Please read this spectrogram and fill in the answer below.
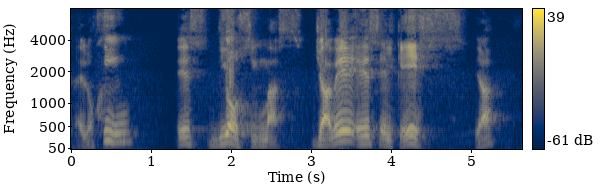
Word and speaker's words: Yahvé: Ya alguna vez he explicado que las 4 letras sagradas se pronuncian Yahvé, Yahvé. No se dice Jehová, Jehová es un artificio, ¿ya?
